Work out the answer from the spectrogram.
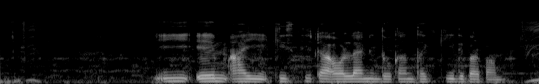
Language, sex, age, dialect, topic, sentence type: Bengali, male, 18-24, Rajbangshi, banking, question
